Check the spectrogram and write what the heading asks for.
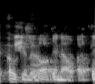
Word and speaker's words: Okinawa: like Okawana in Japan, if I said that wrong. And then there's a place Okinawa. – In California. – Okinawa.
